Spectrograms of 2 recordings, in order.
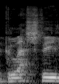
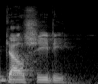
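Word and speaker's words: Glashedy: Is that how you pronounce it? – Galshidi. – Galshidi. There you go. Completely wrong from my perspective. I'll call it Ballyliffin. It's quite. – It's Galshidi. You have a okay.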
